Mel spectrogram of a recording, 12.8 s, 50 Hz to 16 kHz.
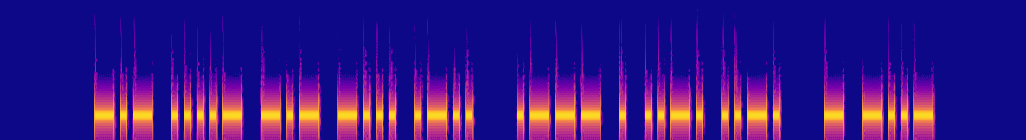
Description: Morse code, heard as a keyed tone, about 15 wpm, 700 Hz. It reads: K4KBL JEFF TX
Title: K1USN SST QSO Practice - 15wpm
